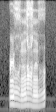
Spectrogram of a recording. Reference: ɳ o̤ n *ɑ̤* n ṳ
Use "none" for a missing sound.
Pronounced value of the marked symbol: ɑ̤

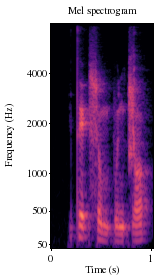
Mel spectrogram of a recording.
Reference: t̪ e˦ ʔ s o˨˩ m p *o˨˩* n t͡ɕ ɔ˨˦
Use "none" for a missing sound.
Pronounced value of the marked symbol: u˨˩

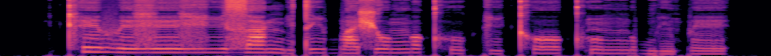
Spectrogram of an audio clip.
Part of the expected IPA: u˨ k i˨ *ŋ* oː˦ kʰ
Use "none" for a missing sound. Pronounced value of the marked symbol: kʰ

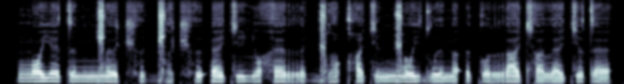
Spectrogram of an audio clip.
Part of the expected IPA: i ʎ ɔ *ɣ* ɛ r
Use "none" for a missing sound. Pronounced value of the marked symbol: h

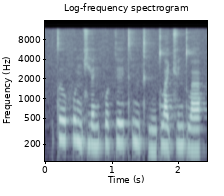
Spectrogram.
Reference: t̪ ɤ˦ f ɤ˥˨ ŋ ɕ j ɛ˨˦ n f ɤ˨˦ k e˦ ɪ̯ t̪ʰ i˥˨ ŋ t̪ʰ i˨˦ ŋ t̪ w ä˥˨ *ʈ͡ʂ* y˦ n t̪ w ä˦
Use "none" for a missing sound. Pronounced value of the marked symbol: t͡ɕ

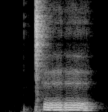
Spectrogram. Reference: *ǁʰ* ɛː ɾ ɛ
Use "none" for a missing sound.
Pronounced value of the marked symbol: ǀʰ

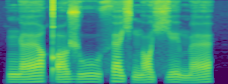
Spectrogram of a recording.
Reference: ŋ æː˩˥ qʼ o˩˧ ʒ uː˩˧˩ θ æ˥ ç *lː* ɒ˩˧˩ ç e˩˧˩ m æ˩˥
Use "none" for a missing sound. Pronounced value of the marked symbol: n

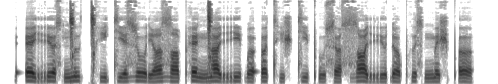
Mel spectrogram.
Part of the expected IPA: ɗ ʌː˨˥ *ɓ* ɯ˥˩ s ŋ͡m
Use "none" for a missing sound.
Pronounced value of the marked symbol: pʰ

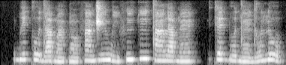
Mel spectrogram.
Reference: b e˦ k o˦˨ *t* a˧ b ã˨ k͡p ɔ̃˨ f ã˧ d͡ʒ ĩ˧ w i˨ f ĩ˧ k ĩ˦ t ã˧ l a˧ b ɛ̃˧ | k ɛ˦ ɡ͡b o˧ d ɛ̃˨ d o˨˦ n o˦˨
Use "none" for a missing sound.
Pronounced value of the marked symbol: d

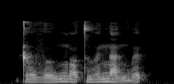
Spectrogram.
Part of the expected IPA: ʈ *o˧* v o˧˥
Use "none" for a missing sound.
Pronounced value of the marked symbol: o˧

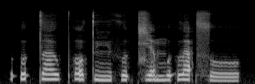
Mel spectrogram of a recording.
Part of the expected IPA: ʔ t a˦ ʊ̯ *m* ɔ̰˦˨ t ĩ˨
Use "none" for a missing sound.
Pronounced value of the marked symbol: pʰ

